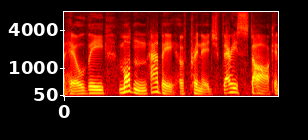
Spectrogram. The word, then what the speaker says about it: Prinknash: Peter's Grange, the first home of the monks of Prinnage Abbey. Now, you won't actually find Prinnage on the map because it's spelt Prinknash, but it's in the Cotswolds just above Gloucester.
